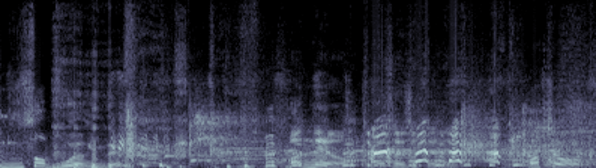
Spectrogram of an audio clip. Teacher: Here is making a joke, and his voice gets more excited. So his intonation in the middle of his sentence now has a bit of a wave, but it's not that much compared to others, and his signature smooth tone is still there.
